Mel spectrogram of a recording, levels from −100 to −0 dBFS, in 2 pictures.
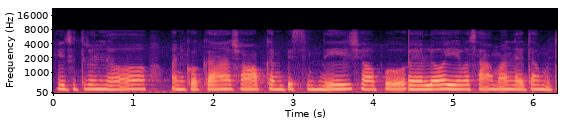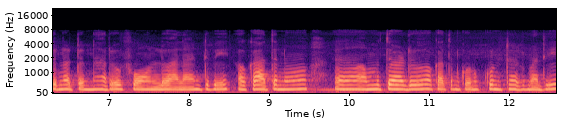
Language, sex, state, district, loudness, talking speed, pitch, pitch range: Telugu, female, Karnataka, Raichur, -21 LUFS, 105 wpm, 195 Hz, 180-205 Hz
